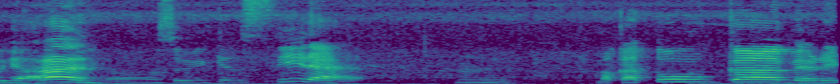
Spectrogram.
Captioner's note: with an accent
